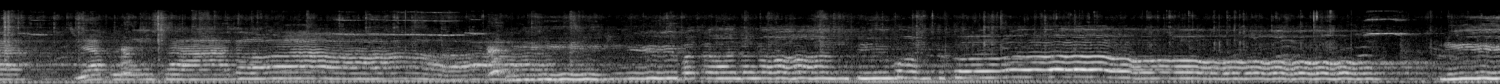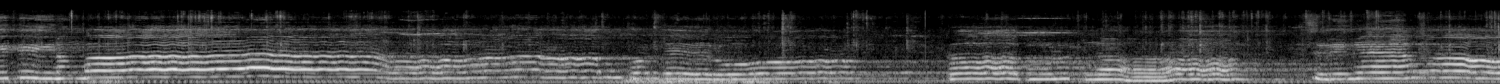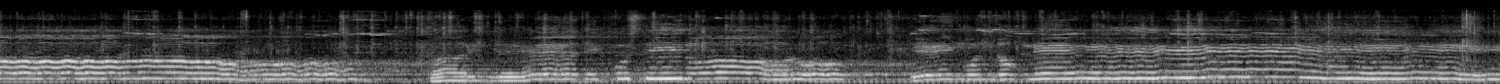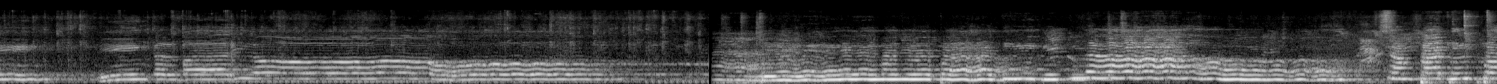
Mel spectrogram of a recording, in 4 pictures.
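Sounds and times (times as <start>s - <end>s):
person singing with vibrato: 0.0s - 23.8s, 52.0s - 59.9s.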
